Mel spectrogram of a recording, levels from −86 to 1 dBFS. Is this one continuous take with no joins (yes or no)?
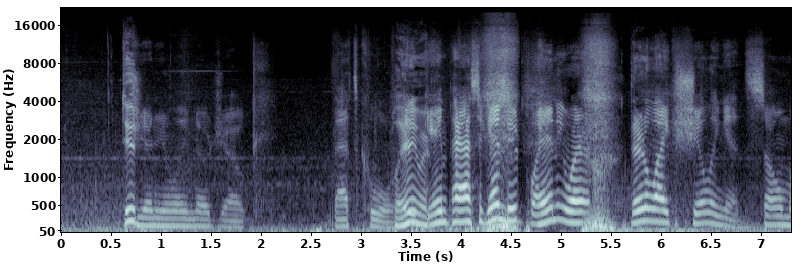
yes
